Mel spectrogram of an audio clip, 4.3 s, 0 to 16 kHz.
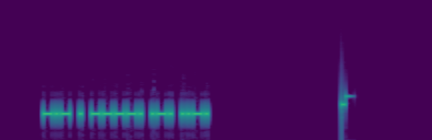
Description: Morse code, heard as a keyed tone, about 40 wpm, 700 Hz. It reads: KE9RF
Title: USA Call Signs - 6x Character Spacing - 40wpm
